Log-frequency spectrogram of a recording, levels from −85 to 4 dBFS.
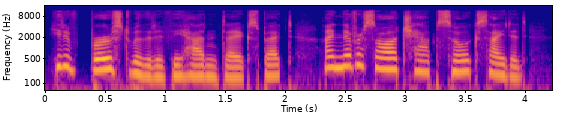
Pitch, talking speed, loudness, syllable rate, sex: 210 Hz, 240 wpm, -20 LUFS, 5.7 syllables/s, female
